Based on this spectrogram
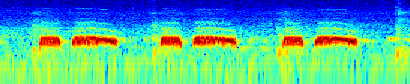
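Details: Decoy spotted dove, kept to lure wild doves, gives steady paired coos: a short hollow note, then a longer one sliding slightly down, repeated three times at even spacing.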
